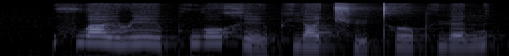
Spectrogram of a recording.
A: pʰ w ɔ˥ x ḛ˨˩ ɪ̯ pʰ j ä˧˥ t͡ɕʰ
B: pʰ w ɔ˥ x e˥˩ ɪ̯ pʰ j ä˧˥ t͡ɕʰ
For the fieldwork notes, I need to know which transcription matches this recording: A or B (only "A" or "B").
A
